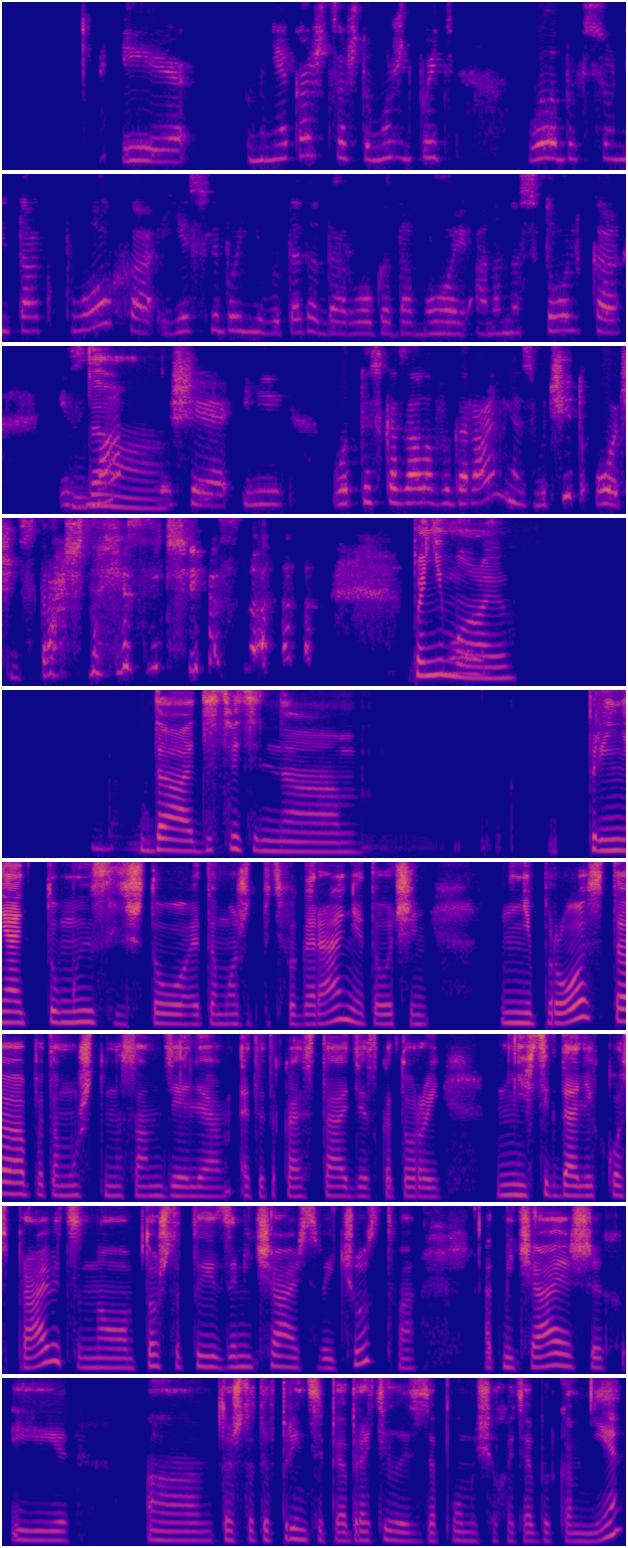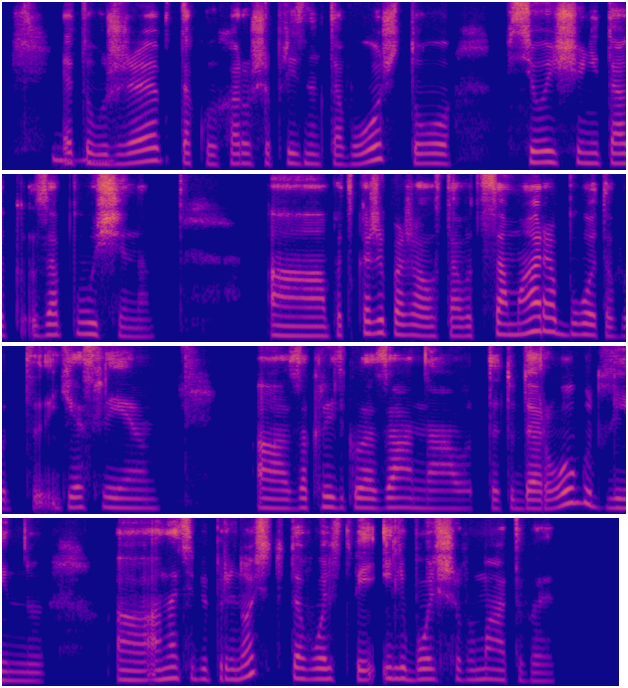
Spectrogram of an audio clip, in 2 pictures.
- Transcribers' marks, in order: tapping; laughing while speaking: "если честно"
- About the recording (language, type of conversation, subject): Russian, advice, Почему повседневная рутина кажется вам бессмысленной и однообразной?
